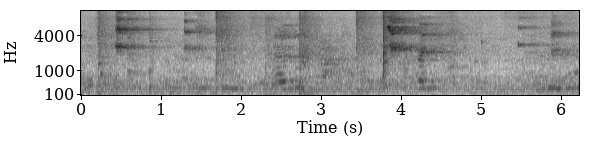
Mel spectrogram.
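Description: Badminton rally: several sharp racket strikes on the shuttlecock, with short squeaks of sneakers on the court floor, ringing in a large echoing hall over the chatter of onlookers.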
